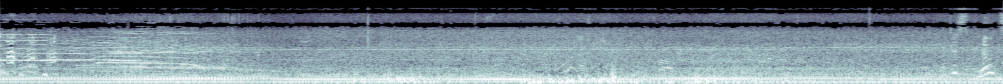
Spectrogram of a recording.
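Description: A parade float's engine running with a steady low drone as the float moves along, with voices calling out in the first couple of seconds.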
